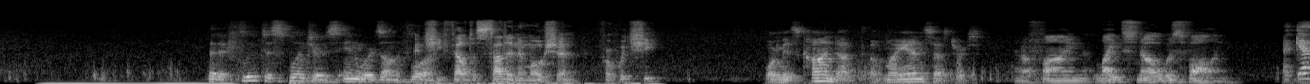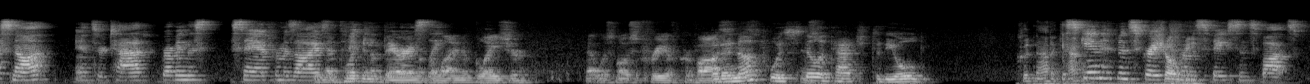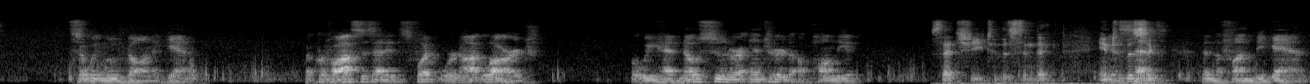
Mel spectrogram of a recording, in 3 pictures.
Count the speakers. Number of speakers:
six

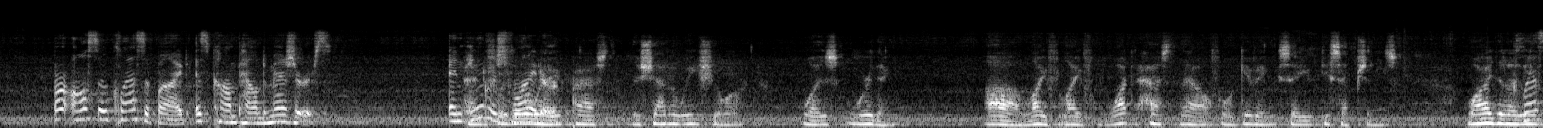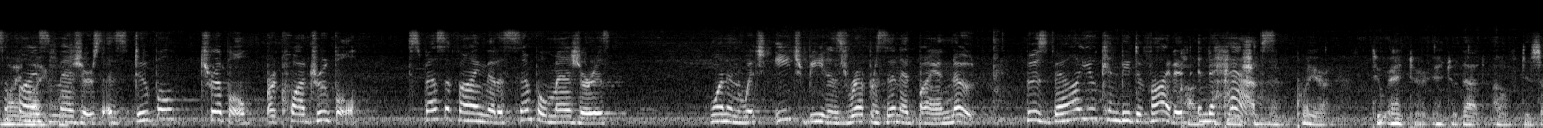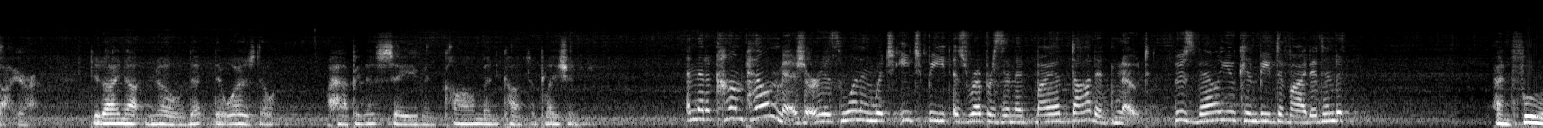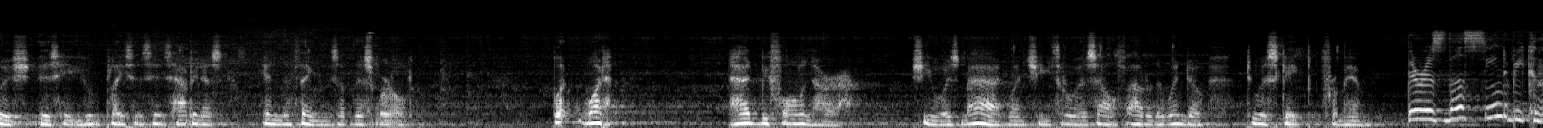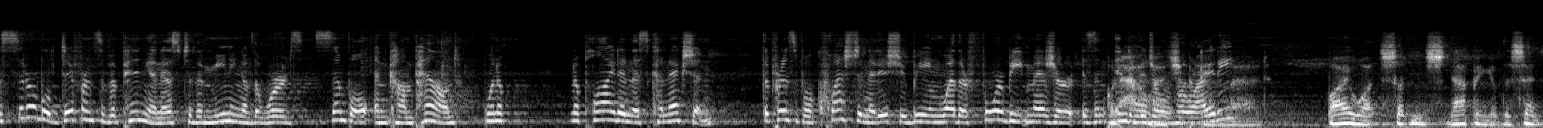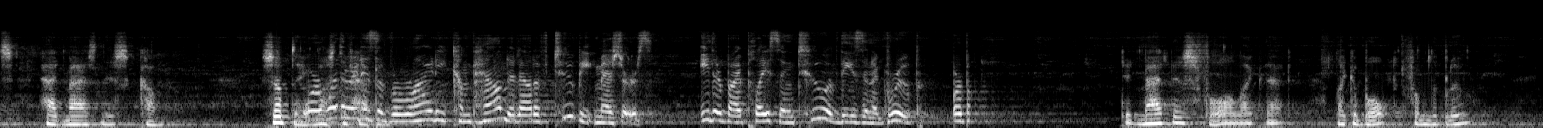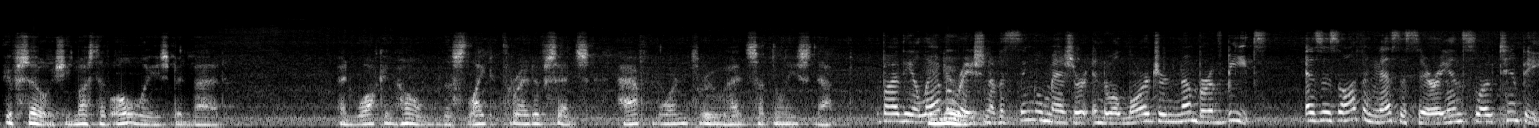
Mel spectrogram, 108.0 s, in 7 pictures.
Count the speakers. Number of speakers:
two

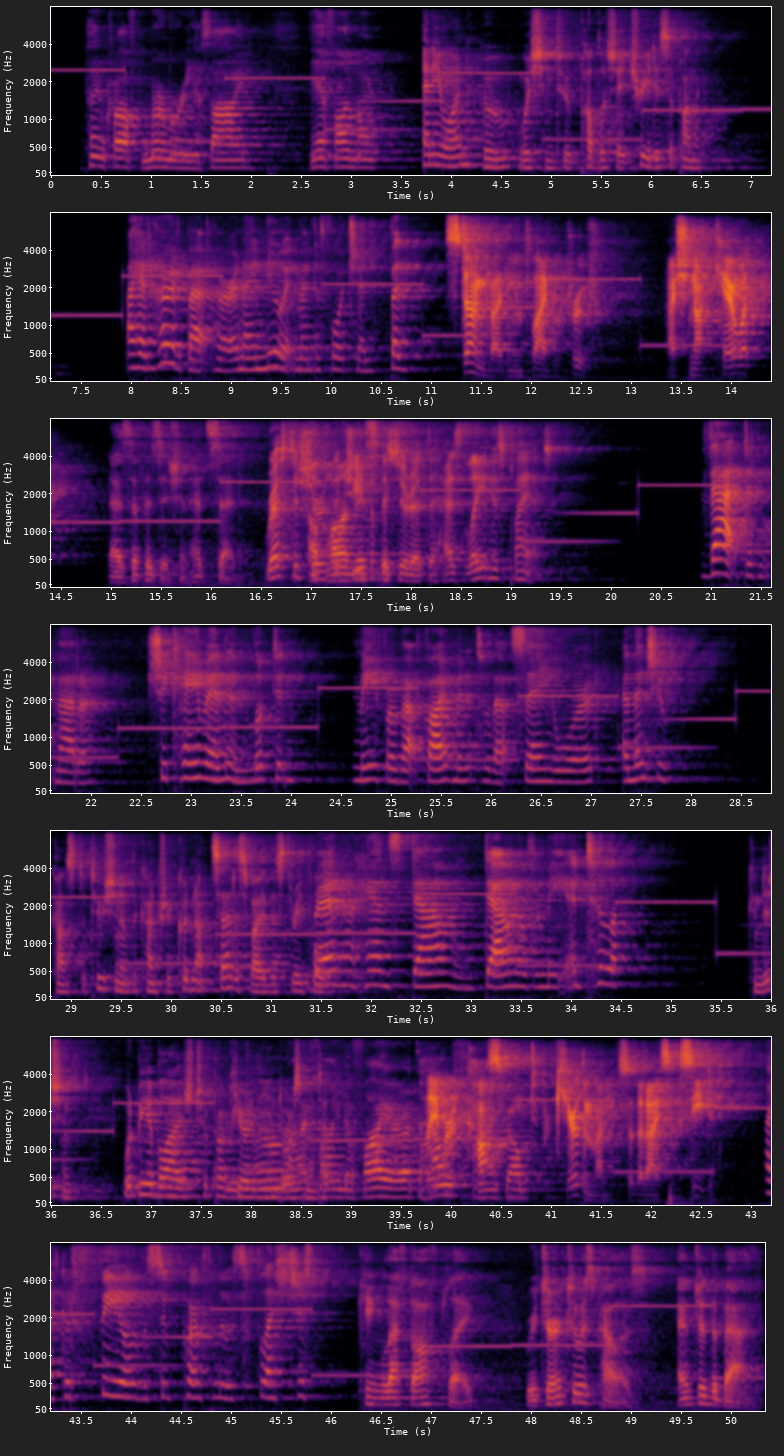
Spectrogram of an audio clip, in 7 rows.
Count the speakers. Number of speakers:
six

